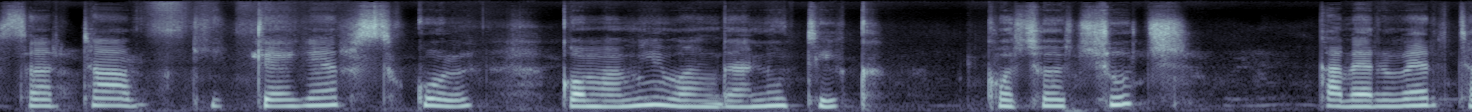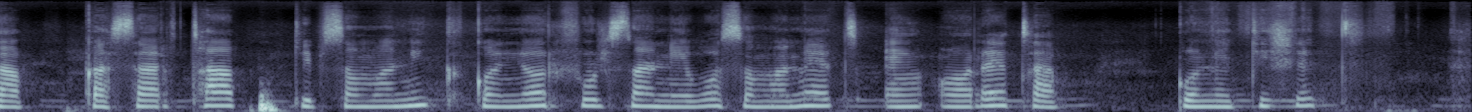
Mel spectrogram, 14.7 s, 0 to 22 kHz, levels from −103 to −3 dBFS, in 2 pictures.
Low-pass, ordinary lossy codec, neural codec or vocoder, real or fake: none; none; codec, 44.1 kHz, 2.6 kbps, SNAC; fake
